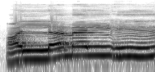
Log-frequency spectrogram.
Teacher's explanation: عین کو لام سے ملا کر لام کو سختی کے ساتھ جمع کے پڑھیں گے. انسان، این پہ اخفا کریں گے، سین کو ایک الف کے برابر کھینچیں گے، الف حروف مدہ ہے.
